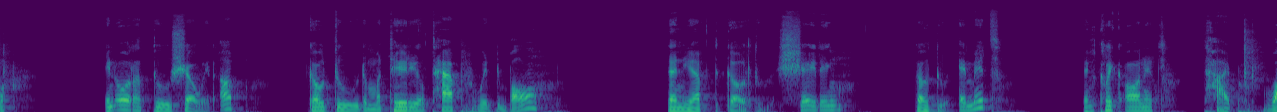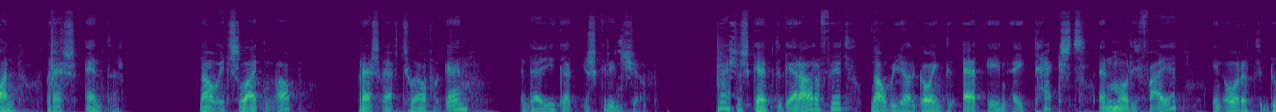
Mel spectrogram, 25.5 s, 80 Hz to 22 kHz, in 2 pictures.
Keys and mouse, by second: 0.0 Escape, 5.2-7.2 middle drag, 10.2-11.9 middle drag, 19.9 Escape.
